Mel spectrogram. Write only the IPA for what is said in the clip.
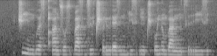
t͡ʃ i m b ə z qʼ ə̃ d͡z o z ɓ a z d͡z ɨ t͡ʃʼ ə ɾ ɨ ɾ ɛ z m b i z ɓ ĩ t͡ʃʼ o j ə̃ b a ŋ ɡ ə̃ t͡s r i z

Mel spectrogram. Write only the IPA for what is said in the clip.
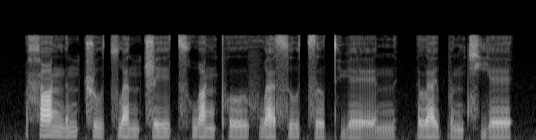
x ɑ˥˩ ŋ ə˥ n ʈ͡ʂ u˥˧ t͡s w a˥˩ n ʈ͡ʂ e˥ ɪ̯ t͡sʰ w ɑ˥˩ ŋ pʰ o˧˥ ʊ̯ f w ä˥˧ s u˥˩ t͡s ɤ˧˥ t̪ʰ ɥ ɛ̰˨˩˦ n | l a˥˩ ɪ̯ p ə˧˥ n t͡ɕʰ j ɛ˥

